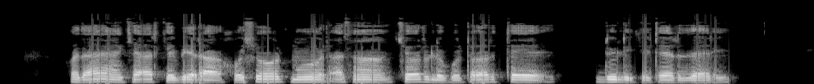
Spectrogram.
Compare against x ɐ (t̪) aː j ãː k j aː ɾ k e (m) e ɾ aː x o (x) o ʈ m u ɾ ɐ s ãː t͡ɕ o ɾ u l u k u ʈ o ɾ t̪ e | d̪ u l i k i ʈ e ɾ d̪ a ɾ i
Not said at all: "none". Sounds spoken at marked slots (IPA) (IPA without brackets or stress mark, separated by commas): d̪, b, ɕ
